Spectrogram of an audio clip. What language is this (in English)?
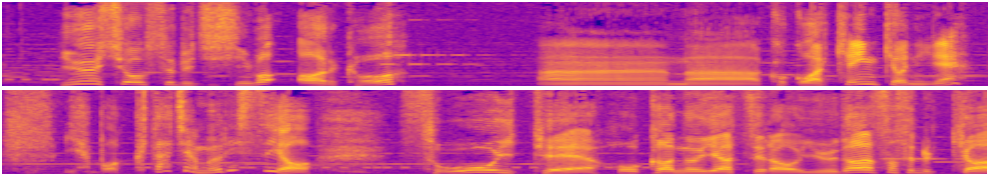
Japanese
